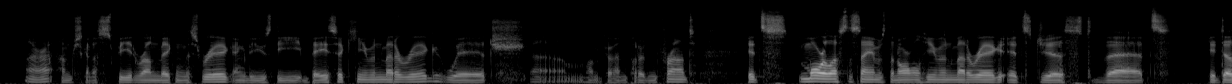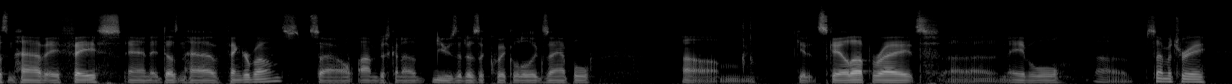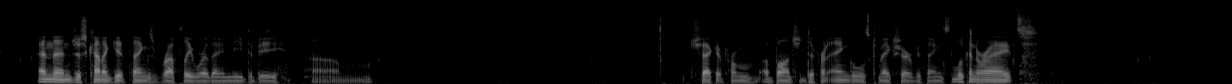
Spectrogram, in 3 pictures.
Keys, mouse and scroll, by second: 0.0-0.8 middle drag, 0.9 shift+a, 5.7 click, 6.2-9.3 middle drag, 9.8 KP_1, 15.7 s, 18.3-19.7 shift+middle drag, 19.7 Tab, 22.1 click, 23.3 click, 24.9 g, 27.7 click, 28.4 g, 29.7 click, 30.5 g, 31.5 r, 32.3 g, 32.9 click, 33.4 g, 34.8 KP_3, 35.6 click, 36.0 g.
